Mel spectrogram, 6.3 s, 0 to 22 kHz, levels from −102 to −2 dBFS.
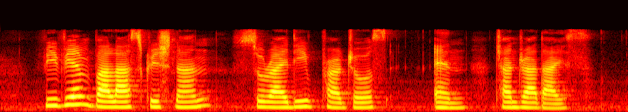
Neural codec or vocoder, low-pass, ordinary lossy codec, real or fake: none; 7.2 kHz; none; real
